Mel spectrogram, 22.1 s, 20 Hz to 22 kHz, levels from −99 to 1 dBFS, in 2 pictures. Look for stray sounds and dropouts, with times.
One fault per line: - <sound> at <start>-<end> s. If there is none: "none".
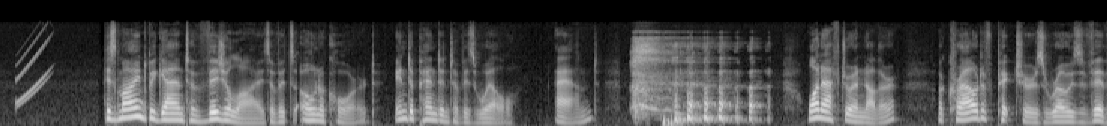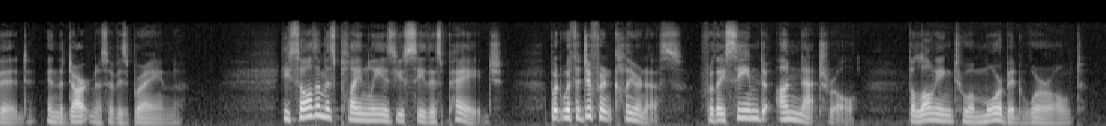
- chirp at 0.2-0.6 s
- laugh at 6.3-7.7 s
